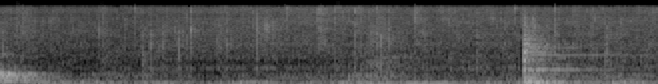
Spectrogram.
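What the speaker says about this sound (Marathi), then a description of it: "त्यानंतर आपण सर्व मसाले टाकून घेऊया" Spices are added to Bombay duck curry frying in a pan, with a steady close sizzle, soft stirring scrapes, and a sharper burst of frying near the end.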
